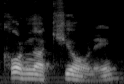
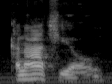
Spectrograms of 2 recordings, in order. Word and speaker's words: Cornacchione: So I have my real last name is Cornacchione, CORNACCHIONEQUASTUVWXYZ. And in Ohio, they pronounce it Canaccio. And my dad once said, "Why do you pronounce your name Cornacchione?" And I said, "Well, because that's what it is."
